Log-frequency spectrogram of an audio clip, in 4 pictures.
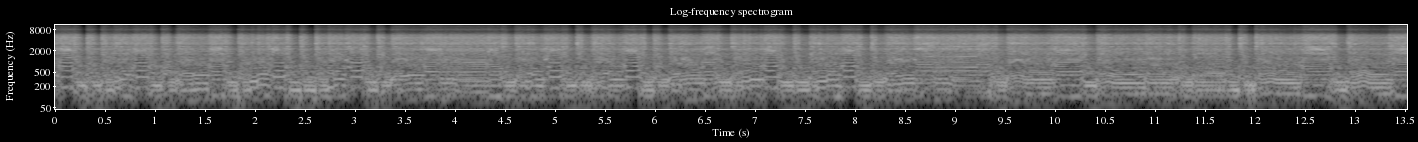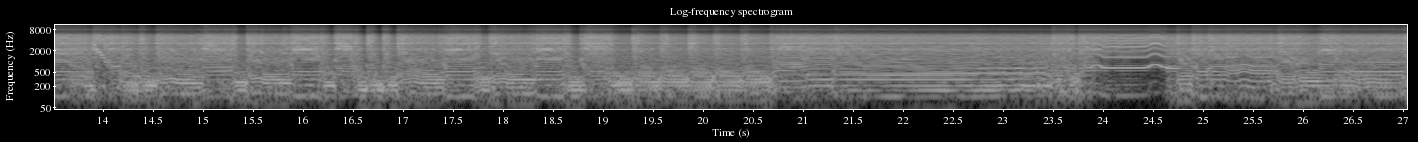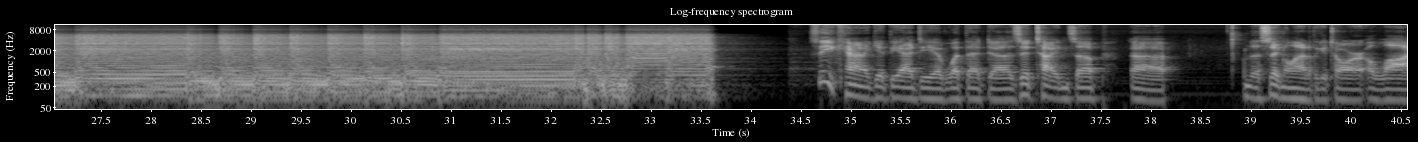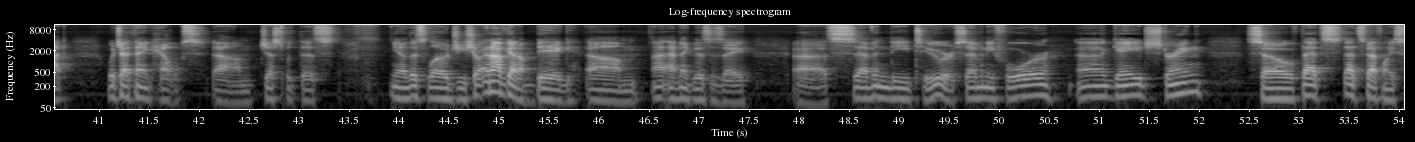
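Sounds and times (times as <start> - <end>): distorted electric guitar riffing: 0.0 - 33.8.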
